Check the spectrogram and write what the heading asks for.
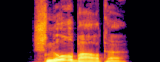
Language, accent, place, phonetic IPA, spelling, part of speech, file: German, Germany, Berlin, [ˈʃnʊʁˌbaːɐ̯tə], Schnurrbarte, noun, De-Schnurrbarte.ogg
- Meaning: dative of Schnurrbart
